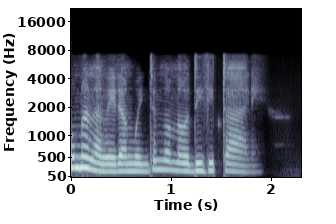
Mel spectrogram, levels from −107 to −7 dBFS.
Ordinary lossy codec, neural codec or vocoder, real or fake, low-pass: none; codec, 16 kHz, 0.5 kbps, X-Codec, HuBERT features, trained on balanced general audio; fake; 7.2 kHz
